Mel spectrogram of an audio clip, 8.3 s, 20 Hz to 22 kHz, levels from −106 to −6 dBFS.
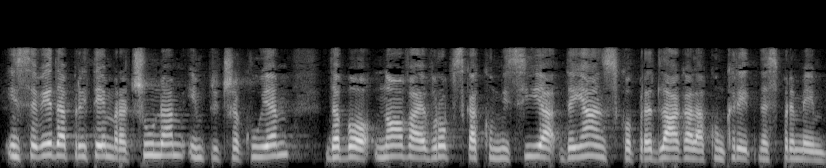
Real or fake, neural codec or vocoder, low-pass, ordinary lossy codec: real; none; none; none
